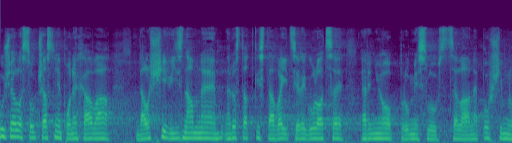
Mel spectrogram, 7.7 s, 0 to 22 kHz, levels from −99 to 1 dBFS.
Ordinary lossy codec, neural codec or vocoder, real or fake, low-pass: MP3, 64 kbps; none; real; 9.9 kHz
